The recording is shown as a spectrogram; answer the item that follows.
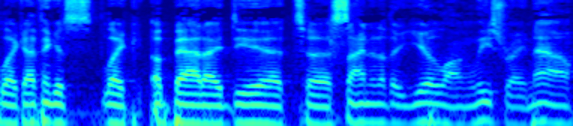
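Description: In an American accent, a man with a medium pitch speaks at a moderate pace. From Boston. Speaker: comedian. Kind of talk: casual chat.

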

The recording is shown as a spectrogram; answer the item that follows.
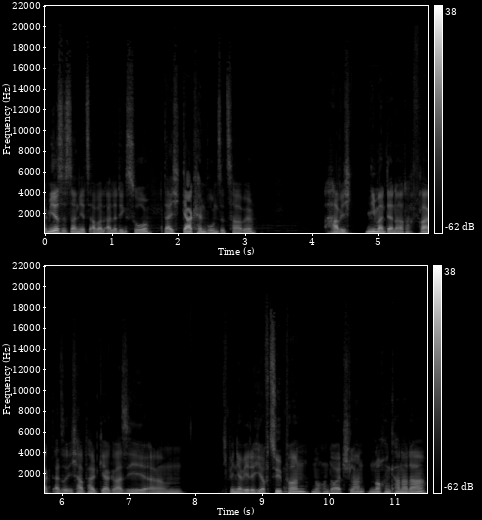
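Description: In a dry, close sound with no echo, a man with a fairly low pitch speaks at a moderate pace with fairly even intonation. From southern Germany, Stuttgart area. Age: 20s. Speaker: digital nomad. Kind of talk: casual interview. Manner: halting.

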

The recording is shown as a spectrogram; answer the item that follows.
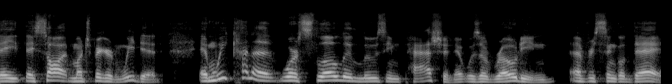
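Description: It's a normal speaking voice at a moderate pace with ordinary pitch variation. The background is quiet. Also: man. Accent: American. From US, Florida and Montana. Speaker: author and podcaster. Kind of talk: interview.

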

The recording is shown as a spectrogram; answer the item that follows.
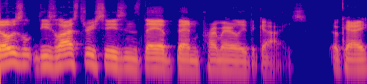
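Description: Heard in a very clean recording with a silent background, a man uses lively intonation and a bright, sharp tone at a moderate pace. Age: 20s. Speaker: sports podcast co-host. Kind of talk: casual chat.

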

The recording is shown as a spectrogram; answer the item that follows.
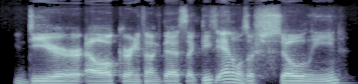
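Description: With an ordinary speaking voice, a man talks at a moderate pace and fairly low pitch, using fairly even intonation against a quiet background. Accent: American. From US Midwest, Minnesota. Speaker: doctor and food company founder. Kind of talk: interview conversation. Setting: remote interview.

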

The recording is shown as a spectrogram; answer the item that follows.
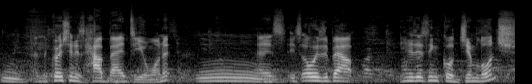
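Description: Over noticeable background noise, a man talks at a very fast pace, his fairly high pitch showing ordinary variation. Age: 20s. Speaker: food truck owner. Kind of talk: casual chat. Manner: animated.

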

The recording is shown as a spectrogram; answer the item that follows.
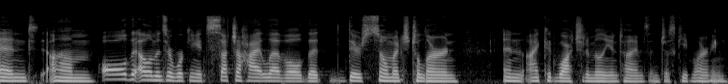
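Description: Speaking with an American accent, a woman has a very deep, low pitch. Her pace is fairly quick and her intonation fairly even. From Oklahoma. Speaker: Broadway actress and singer. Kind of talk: casual chat.

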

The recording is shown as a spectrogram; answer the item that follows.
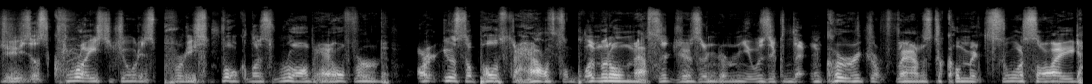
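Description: A man uses a put-on character voice that is raspy and strained, at a medium pitch. His intonation is monotone and flat, with hardly any pauses. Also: moderate pace. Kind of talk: comic overacting. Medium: talk show. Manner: indignant, preachy, yelling.

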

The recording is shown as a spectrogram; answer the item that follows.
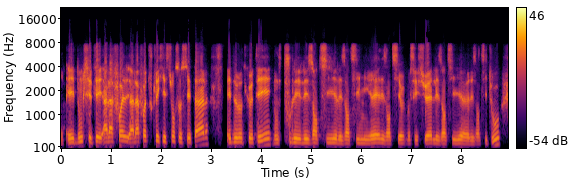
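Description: This man has a medium-pitched voice with ordinary pitch variation. He talks at a moderate pace. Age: 20s. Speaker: former far-left activist. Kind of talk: testimony. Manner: halting.

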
